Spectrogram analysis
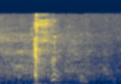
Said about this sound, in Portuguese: Pigarrei.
